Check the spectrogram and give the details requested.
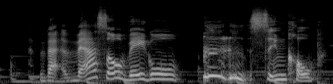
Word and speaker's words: vasovagal syncope: Vasovagal syncope. Sorry, I was saying it super wrong.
